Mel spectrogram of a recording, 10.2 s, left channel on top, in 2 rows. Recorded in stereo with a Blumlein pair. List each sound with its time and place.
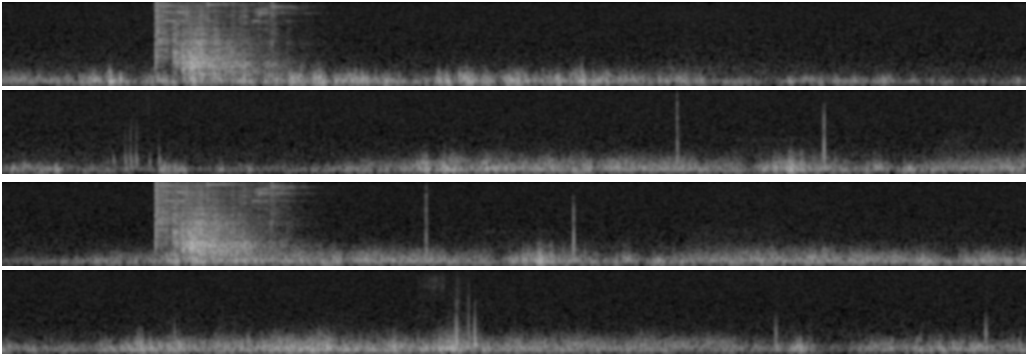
0.8 s breaking glass: 10° right, 3.5 m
